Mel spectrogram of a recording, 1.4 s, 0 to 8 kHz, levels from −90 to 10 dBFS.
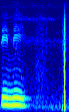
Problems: background sounds at intervals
